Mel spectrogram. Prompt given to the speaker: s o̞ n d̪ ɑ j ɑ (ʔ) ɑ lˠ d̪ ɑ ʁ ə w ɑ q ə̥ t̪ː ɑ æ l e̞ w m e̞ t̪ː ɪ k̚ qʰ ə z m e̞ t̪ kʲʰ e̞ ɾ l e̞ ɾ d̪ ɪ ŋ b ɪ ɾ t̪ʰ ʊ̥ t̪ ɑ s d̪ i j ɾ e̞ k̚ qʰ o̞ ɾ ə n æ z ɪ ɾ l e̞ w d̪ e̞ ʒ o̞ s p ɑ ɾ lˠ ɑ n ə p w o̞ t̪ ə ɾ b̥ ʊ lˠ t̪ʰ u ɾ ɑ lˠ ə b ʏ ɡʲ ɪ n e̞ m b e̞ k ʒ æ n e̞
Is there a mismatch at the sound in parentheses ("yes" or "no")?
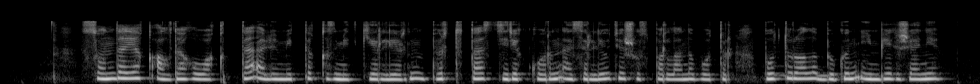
yes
